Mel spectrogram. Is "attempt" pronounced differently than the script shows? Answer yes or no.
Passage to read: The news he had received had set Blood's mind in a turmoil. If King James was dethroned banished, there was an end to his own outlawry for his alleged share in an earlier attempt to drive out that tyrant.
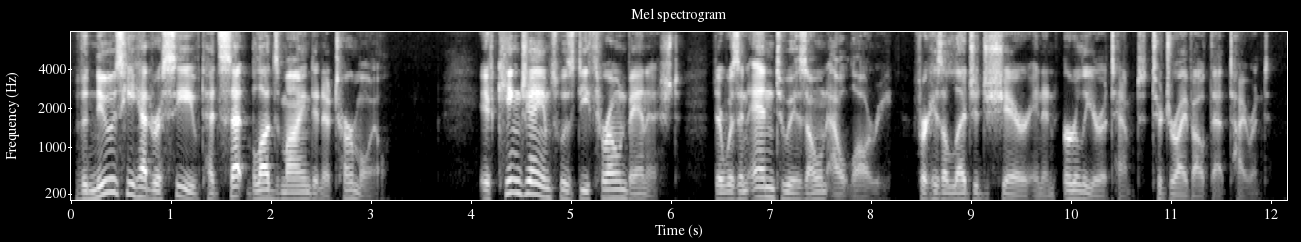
no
